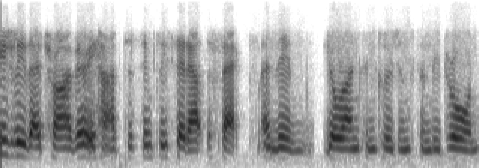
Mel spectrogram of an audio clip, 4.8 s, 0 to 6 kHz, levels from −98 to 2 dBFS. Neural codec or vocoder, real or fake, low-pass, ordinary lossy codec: none; real; 5.4 kHz; Opus, 32 kbps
